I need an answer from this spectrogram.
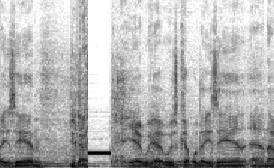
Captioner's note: beep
